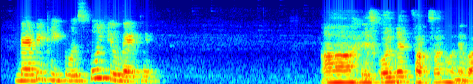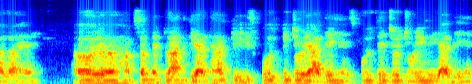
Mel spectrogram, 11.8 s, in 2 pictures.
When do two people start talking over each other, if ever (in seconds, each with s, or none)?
none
